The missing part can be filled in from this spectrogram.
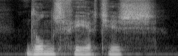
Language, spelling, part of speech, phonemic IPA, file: Dutch, donsveertjes, noun, /ˈdɔnsfercəs/, Nl-donsveertjes.ogg
- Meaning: plural of donsveertje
